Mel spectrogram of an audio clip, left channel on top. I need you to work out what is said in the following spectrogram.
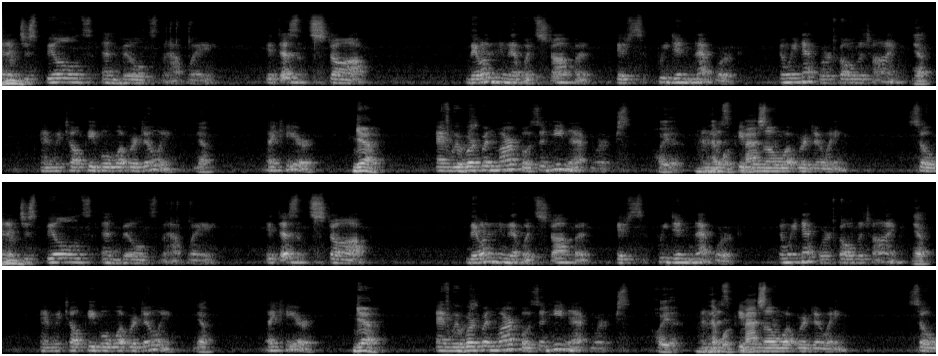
it just builds and builds that way. It doesn't stop. The only thing that would stop it is if we didn't network, and we network all the time. Yeah. And we tell people what we're doing. Yeah. Like here. Yeah. And we work with Marcos, and he networks. Oh yeah. And lets Network people master. know what we're doing.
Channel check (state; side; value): normal; both; correlation 0.55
